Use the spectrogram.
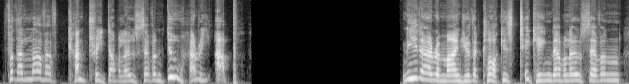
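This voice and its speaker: Casting: exasperated British spy quartermaster for a video game, very high bright voice, scolding and pompous. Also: male voice, steady tone, normal speed, no echo, clean studio sound, heavily acted.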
